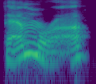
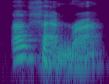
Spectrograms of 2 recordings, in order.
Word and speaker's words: ephemera: Like I didn't know it was called femra. Ephemera, yeah. Ephemera.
